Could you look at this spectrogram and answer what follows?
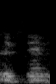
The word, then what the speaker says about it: Nick Pham: Vampboyz in the building, got Nick Pham in the building.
